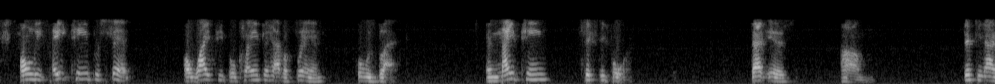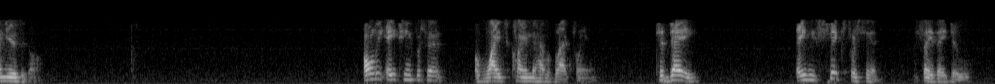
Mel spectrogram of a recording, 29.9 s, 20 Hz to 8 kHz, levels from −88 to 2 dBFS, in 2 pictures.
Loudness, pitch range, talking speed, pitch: -32 LUFS, 125-175 Hz, 80 wpm, 140 Hz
